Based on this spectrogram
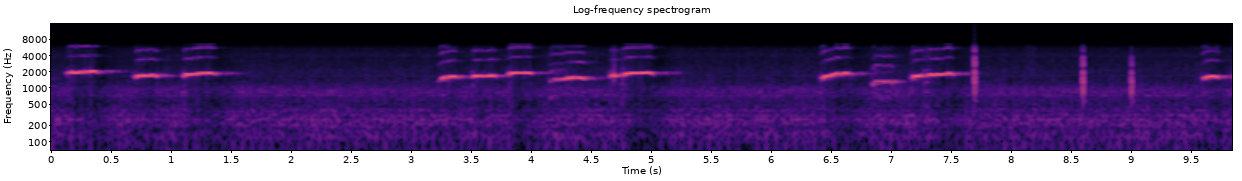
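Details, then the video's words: Pet cockatiel whistling with its head in a cardboard tube, entertaining itself; clear tonal whistles around two kilohertz come in short groups of rising and level notes, with a few sharp clicks between phrases. "Funny Bird Singing in a Tube"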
